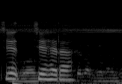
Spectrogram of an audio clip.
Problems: continuous background conversations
